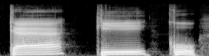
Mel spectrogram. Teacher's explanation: karena dia tertahan suaranya ke nafas jadi enggak betul-betul ngalir dia jadi Hanya berupa percikan nafas saja ya · kenapa Oh kenapa huruf Kaf ini dia bukan mengalir nafas karena dari segi suaranya dia bukan rakhwah bukan mengalir suara tapi tertahan suara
